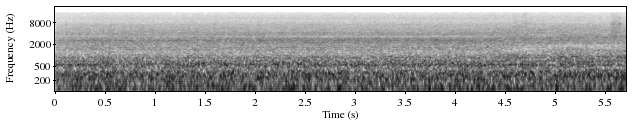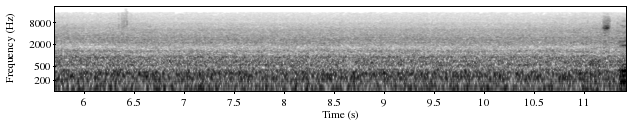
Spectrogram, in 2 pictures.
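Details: Home AC unit not cooling, with the thermostat calling for cool: steady blower airflow hiss with no compressor hum ever kicking in. The compressor won't start; the cause is suspected, not confirmed.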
